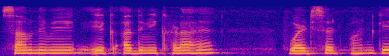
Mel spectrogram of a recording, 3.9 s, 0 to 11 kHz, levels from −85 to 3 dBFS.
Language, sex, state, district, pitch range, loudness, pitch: Hindi, male, Jharkhand, Ranchi, 165-180 Hz, -18 LUFS, 170 Hz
